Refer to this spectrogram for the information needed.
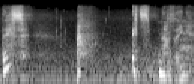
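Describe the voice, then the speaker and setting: An actress voicing a calm, protective young swordswoman in a fantasy game, gentle but firm. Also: extremely slow, in a whisper. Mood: gentle, probing. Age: young adult.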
